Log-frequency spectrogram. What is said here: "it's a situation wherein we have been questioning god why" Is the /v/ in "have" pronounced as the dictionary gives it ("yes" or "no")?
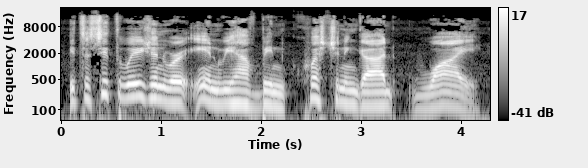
yes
